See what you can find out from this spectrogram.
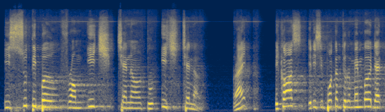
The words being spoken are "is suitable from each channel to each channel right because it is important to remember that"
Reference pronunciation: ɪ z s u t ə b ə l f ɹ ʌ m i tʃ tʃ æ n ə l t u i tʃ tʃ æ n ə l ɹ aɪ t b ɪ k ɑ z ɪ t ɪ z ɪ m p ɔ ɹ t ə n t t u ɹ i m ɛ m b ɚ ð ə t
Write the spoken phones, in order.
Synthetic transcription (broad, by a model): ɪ s u t ə b ə l f ɹ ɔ m i tʃ tʃ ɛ n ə l t u i tʃ tʃ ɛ n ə l ɹ aɪ t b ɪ k ɑ s ɪ t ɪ s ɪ m p ɔ t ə n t t u ɹ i m ɛ m b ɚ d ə t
